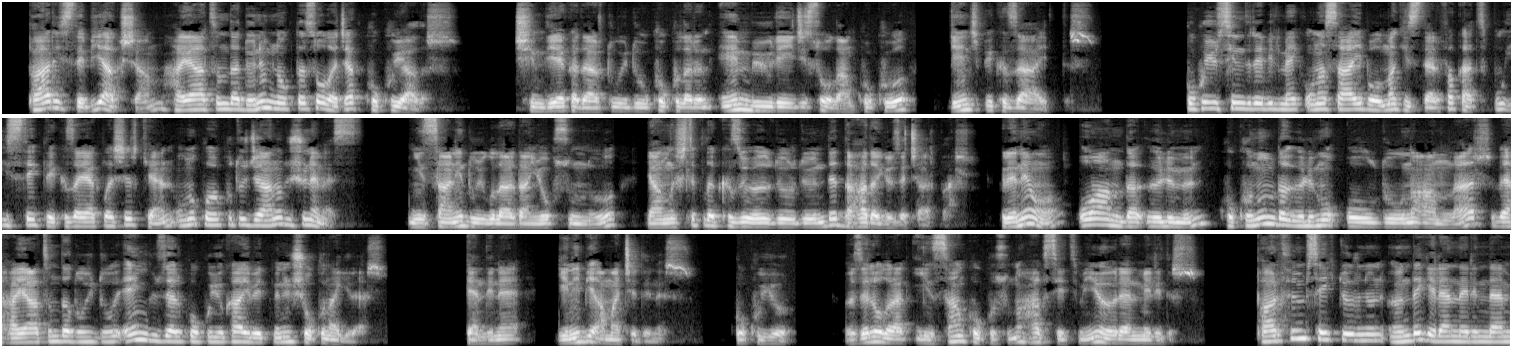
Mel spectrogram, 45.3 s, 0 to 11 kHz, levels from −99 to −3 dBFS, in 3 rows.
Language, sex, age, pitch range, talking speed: Turkish, male, 40-59, 120-170 Hz, 105 wpm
